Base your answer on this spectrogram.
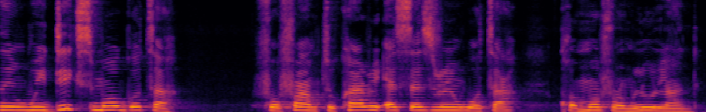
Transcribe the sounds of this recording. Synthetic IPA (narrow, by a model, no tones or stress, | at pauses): ĩnwidiɡsmɔlɡotʰa | fɔfãmtukʰaɹiʔɛsɛs̬ɹẽnwɔtʰa | kʰɔmɔfɹɔ̃mlolãnd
